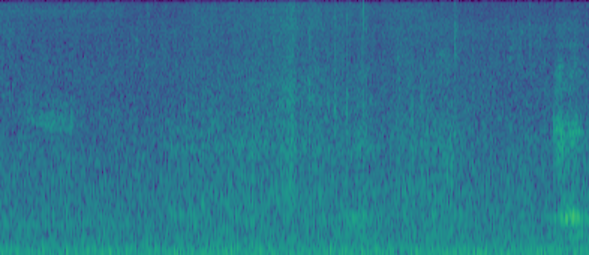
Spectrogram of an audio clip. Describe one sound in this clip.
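A young woman gasps and breathes heavily in pain, close by.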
